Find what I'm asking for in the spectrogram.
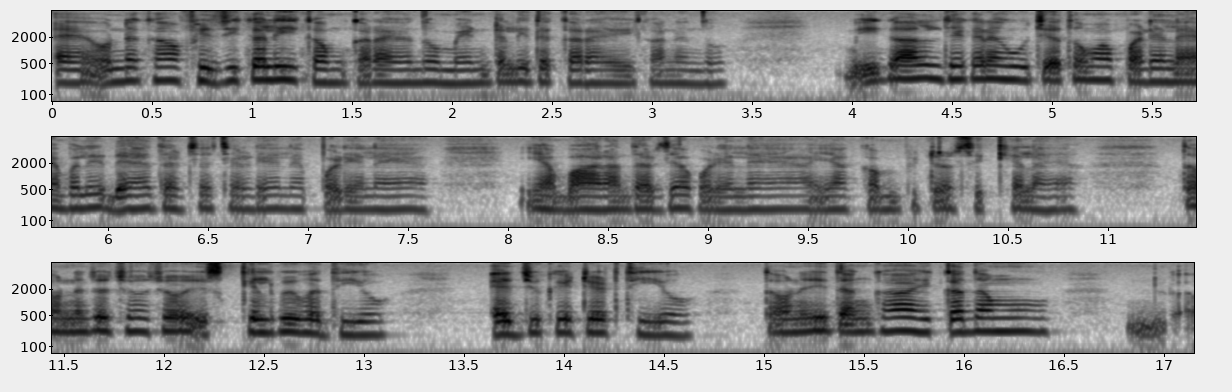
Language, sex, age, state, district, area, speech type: Sindhi, female, 60+, Rajasthan, Ajmer, urban, spontaneous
